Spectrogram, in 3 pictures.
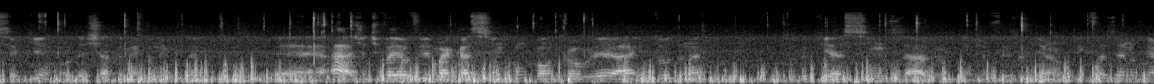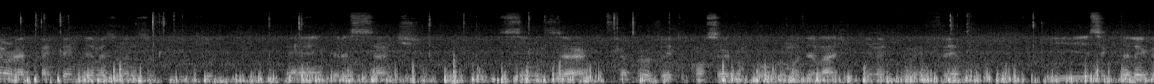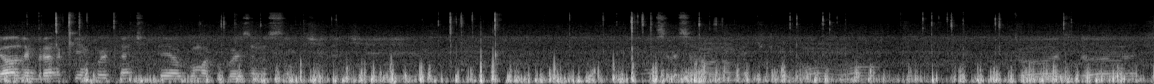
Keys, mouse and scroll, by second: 0.6 z, 1.7-3.4 middle drag, 3.1 ctrl+Tab, 5.6 ctrl+e, 11.9 ctrl+e, 13.1 ctrl+Tab, 16.2 s, 18.2 ,, 19.0 s, 21.1-22.2 drag, 22.2-23.3 middle drag, 23.7 ctrl+Tab, 24.1-25.6 middle drag, 27.6 ctrl+Tab, 29.4 ctrl+Tab, 31.4 z, 32.1 middle click, 32.4 z, 33.2 middle click, 33.6 middle click.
